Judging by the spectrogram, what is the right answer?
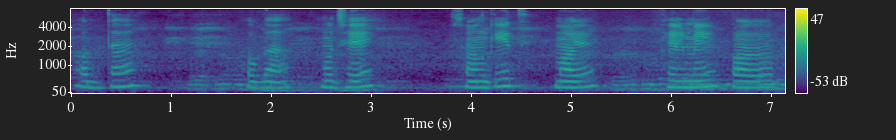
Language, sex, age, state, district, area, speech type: Hindi, female, 45-60, Madhya Pradesh, Chhindwara, rural, read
